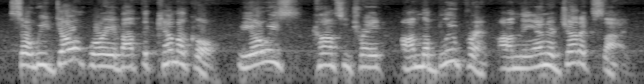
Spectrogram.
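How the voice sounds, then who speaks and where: A man's high-pitched voice at a moderate pace, with ordinary pitch variation, very even loudness, hardly any pauses and noticeable background noise. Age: 60s. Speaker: energy healing researcher. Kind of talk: interview.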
